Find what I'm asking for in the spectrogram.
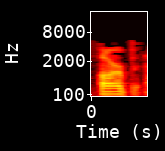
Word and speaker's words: AARP: In any case, it's just very nice to know that there is a group actually speaking for senior citizens, unlike the AARP, ARP, I guess as it's sometimes pronounced, almost sounds like a seal barking.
